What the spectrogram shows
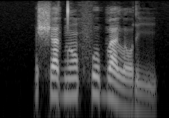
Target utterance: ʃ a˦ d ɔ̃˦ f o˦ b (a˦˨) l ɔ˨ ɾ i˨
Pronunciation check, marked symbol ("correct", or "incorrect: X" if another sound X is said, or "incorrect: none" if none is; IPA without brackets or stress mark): correct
